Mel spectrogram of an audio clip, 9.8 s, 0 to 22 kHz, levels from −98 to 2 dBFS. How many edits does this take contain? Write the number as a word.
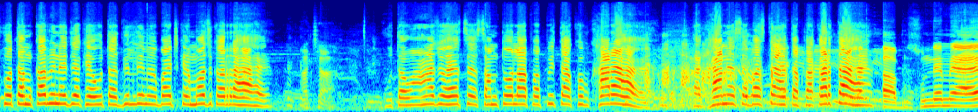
one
